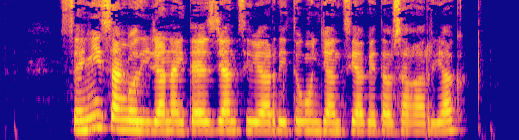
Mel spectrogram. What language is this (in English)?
Basque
